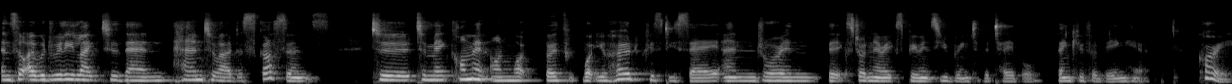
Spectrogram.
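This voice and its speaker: Over a very clean recording with a silent background, a woman with a fairly low pitch and a dark, mellow tone speaks at a moderate pace with lively intonation. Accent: Australian. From Australia. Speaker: panel moderator, trade union worker. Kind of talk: panel discussion moderation. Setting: conference room with audience.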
